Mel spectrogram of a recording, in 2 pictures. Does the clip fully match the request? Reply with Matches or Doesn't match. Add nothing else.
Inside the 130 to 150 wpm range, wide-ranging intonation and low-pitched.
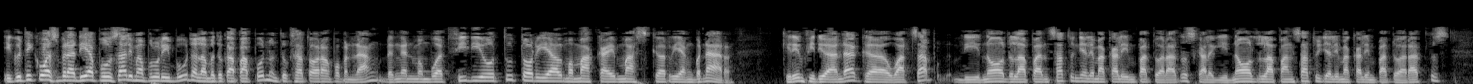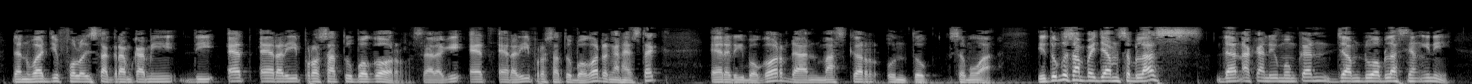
Doesn't match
